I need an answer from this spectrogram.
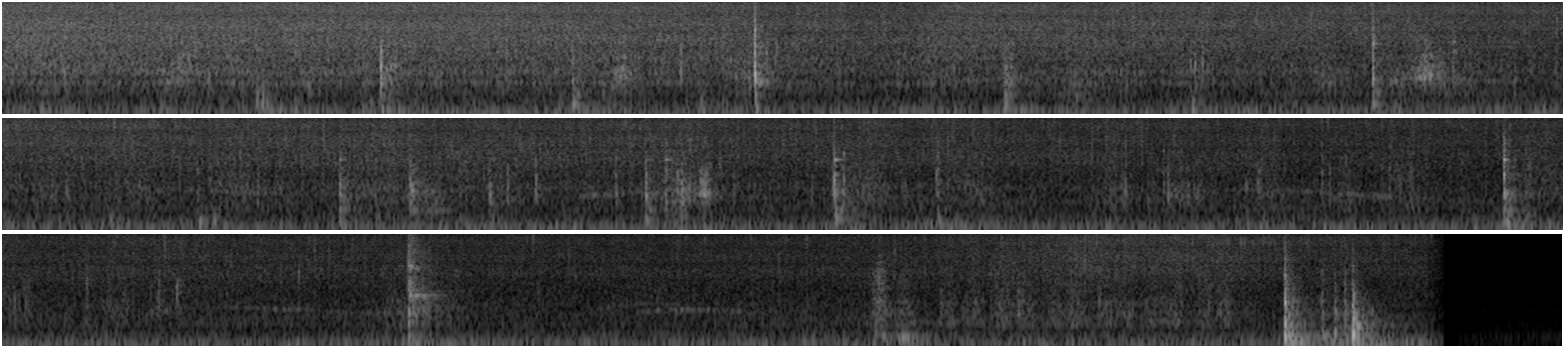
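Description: Diced tofu frying in oil in a nonstick pan, a steady sizzling hiss that slowly fades, with a wooden spatula stirring and knocking against the pan in scattered sharp clicks. The sound cuts off suddenly near the end.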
